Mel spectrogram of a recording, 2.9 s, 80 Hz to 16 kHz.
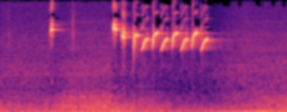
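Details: European goldfinch singing, recorded in 2018: a single high note, then a quick run of about eight bright, repeated, downslurred chirps, high-pitched and evenly spaced, over a quiet background.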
